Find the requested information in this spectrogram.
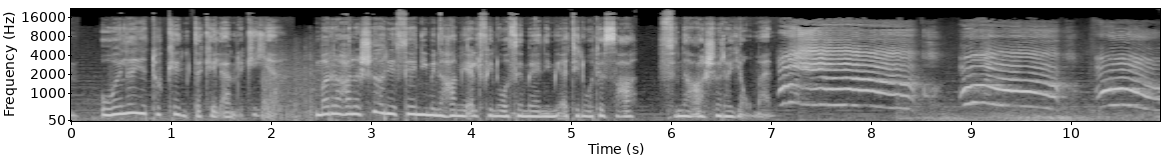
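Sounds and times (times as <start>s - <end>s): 
speech: 0.0s - 7.5s
newborn baby crying: 7.1s - 10.8s.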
